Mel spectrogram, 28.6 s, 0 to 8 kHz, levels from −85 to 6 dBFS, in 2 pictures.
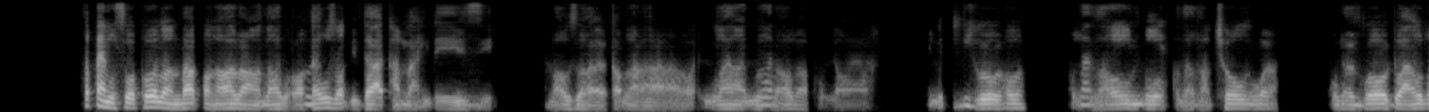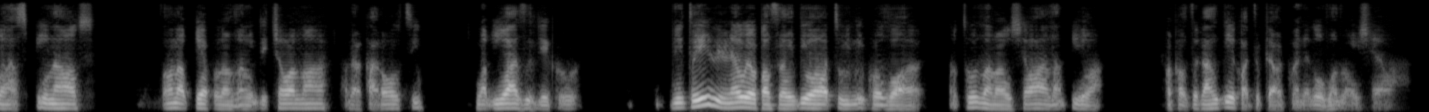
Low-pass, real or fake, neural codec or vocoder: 7.2 kHz; fake; codec, 16 kHz, 0.5 kbps, FreqCodec, larger model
